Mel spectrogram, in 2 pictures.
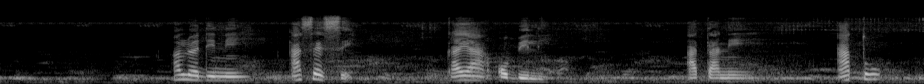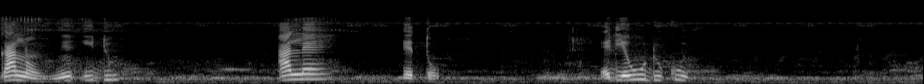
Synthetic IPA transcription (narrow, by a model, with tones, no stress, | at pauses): a˦lʊ˦ɛ˨dɪ˨nɪ̃˨a˦sɛ˦sɛ̰˨ | ka˦ja˦ɔ˨be˨lɪ˨ | a˨t̪a˨nɪ˨ | a˦t̪ʊ˦ɡa˦lɔ̃˨nnɪ˦i˦du˦ | a˨lɛ˦ | ɛ˨t̪ʊ̰˨ | ɛ˨dɪ˨˦ɛ˦wu˦du˨ku˦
